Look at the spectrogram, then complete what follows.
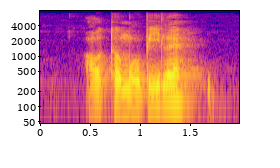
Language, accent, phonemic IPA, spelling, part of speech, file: German, Austria, /aʊ̯tomoˈbiːlə/, Automobile, noun, De-at-Automobile.ogg
- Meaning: nominative/accusative/genitive plural of Automobil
